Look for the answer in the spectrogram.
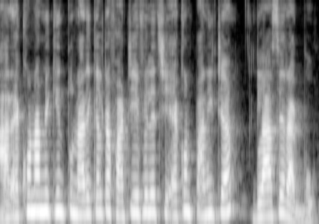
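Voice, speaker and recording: High-voiced woman narrating a recipe. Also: lively intonation, quick pace, a bit bright. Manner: chatty, explains each step. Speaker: cooking vlogger.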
